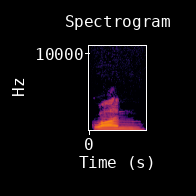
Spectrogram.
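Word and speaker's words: 关: try and say Quan it is said with a high level tone like gwaan great and lastly let's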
